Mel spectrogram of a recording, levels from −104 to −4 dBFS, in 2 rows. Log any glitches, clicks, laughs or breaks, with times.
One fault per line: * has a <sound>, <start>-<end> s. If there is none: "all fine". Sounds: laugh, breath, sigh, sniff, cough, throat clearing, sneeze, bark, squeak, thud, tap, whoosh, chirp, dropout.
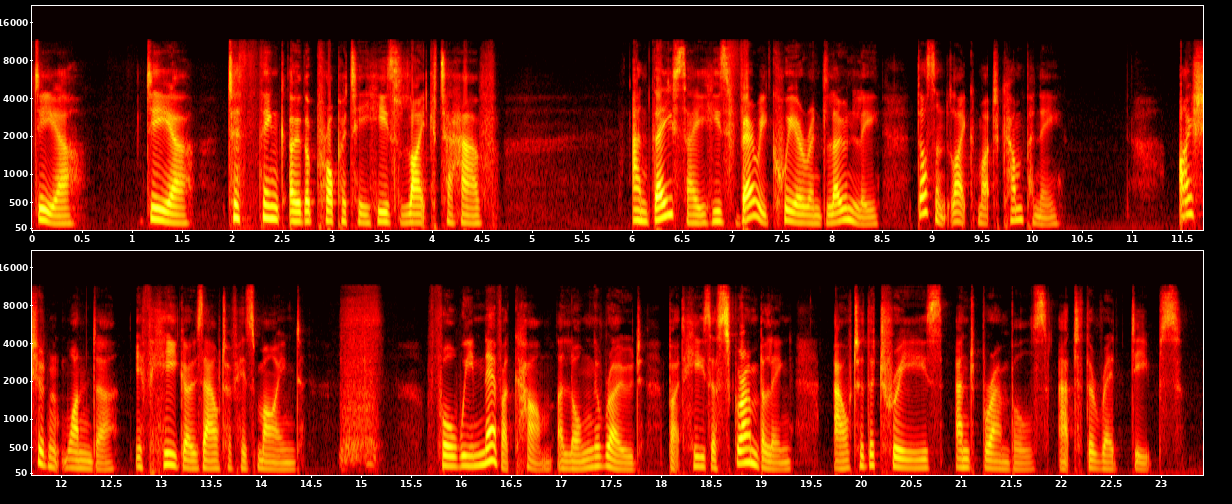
* has a sniff, 14.8-15.2 s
